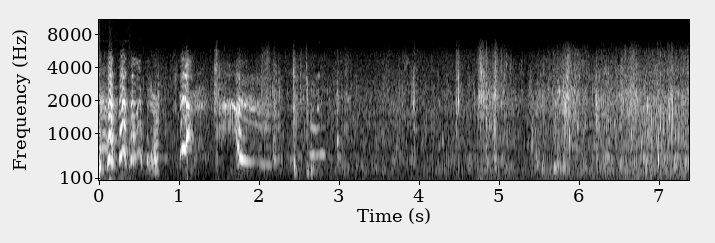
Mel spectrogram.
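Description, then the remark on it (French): Water splashes and sloshes in uneven bursts as someone wades steadily across a river somewhere between New York and Miami, carrying another person piggyback, with a few brief vocal murmurs or chuckles mixed in near the start. “Mais pour l'heure, il s'agit de traverser une rivière quelque part entre New York et Miami.”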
